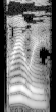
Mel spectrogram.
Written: greeley

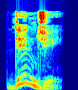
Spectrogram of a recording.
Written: dingy

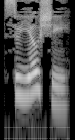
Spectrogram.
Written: tsuyoshi

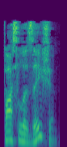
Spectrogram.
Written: fossilization

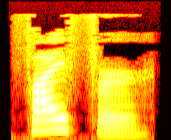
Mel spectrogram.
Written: pfeiffer

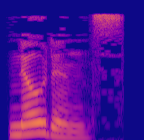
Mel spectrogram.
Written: nodens

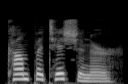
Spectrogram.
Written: competitioner

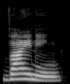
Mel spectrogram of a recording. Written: vining

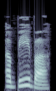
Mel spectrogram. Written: abiba

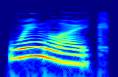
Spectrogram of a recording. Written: winglike

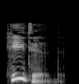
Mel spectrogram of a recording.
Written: heated

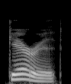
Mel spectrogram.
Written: garud

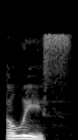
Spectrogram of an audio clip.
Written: elise

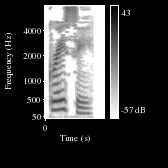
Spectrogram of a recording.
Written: gracy

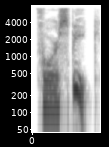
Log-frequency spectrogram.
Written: forespeak

